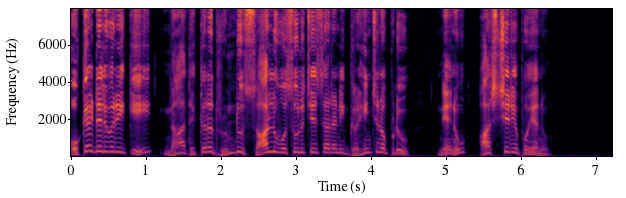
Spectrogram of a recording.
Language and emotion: Telugu, surprised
